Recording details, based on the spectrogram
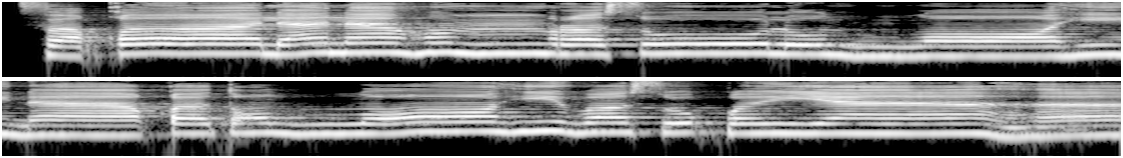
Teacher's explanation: میم ساکن کے بعد را ہے، یہاں پر غنہ نہیں کریں گے، یہاں پر اظہار شفوی کا قاعدہ ہوگا۔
